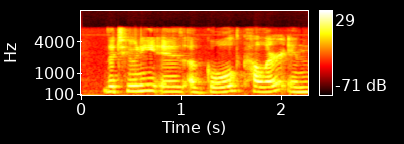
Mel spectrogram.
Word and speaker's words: toonie: is also called a toonie Canadiens call it this because of its value $2 and because it rhymes with loony the tooney is a gold color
